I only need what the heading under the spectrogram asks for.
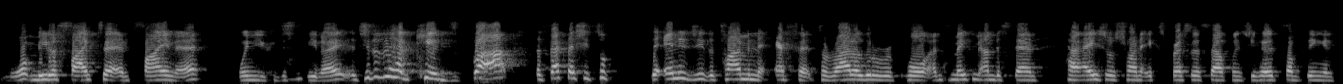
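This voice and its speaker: Talking briskly in a medium pitch, a young mom spins casual, chatty stories packed with fillers. The lo-fi audio sounds slightly muffled.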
